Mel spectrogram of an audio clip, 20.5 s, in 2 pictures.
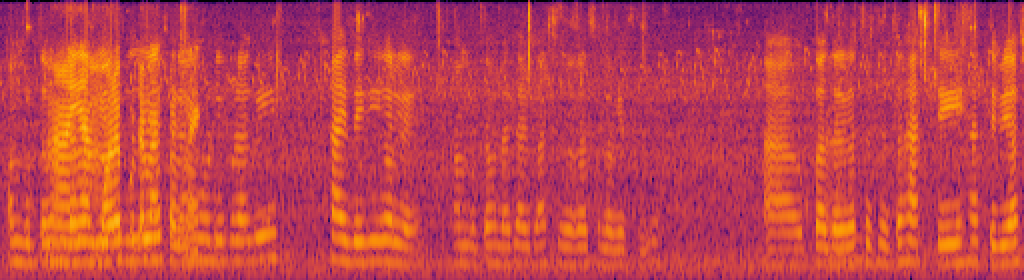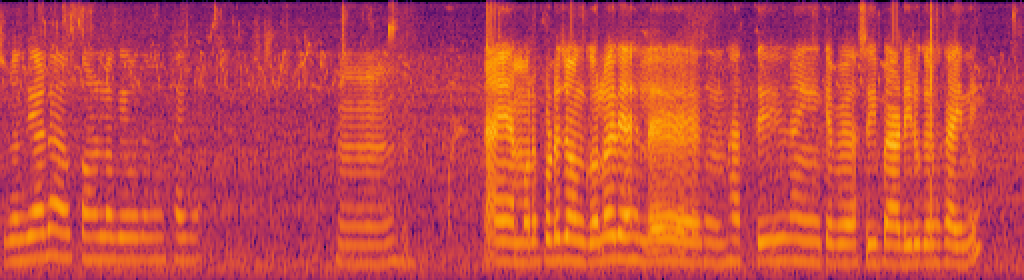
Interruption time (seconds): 1 s

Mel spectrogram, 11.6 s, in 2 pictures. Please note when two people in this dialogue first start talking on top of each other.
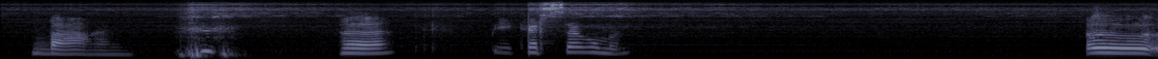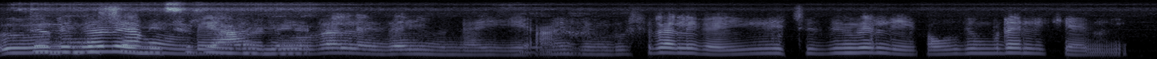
6 s

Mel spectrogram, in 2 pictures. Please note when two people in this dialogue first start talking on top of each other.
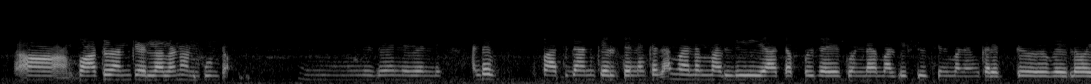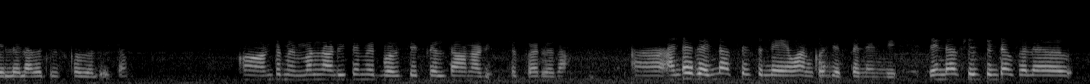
none

